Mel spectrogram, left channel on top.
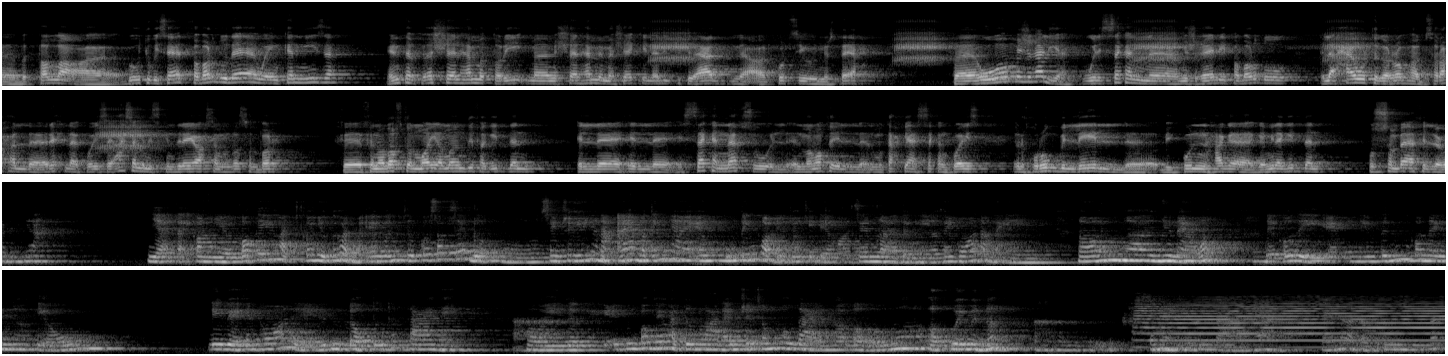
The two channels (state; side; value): different; both; correlation 0.01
